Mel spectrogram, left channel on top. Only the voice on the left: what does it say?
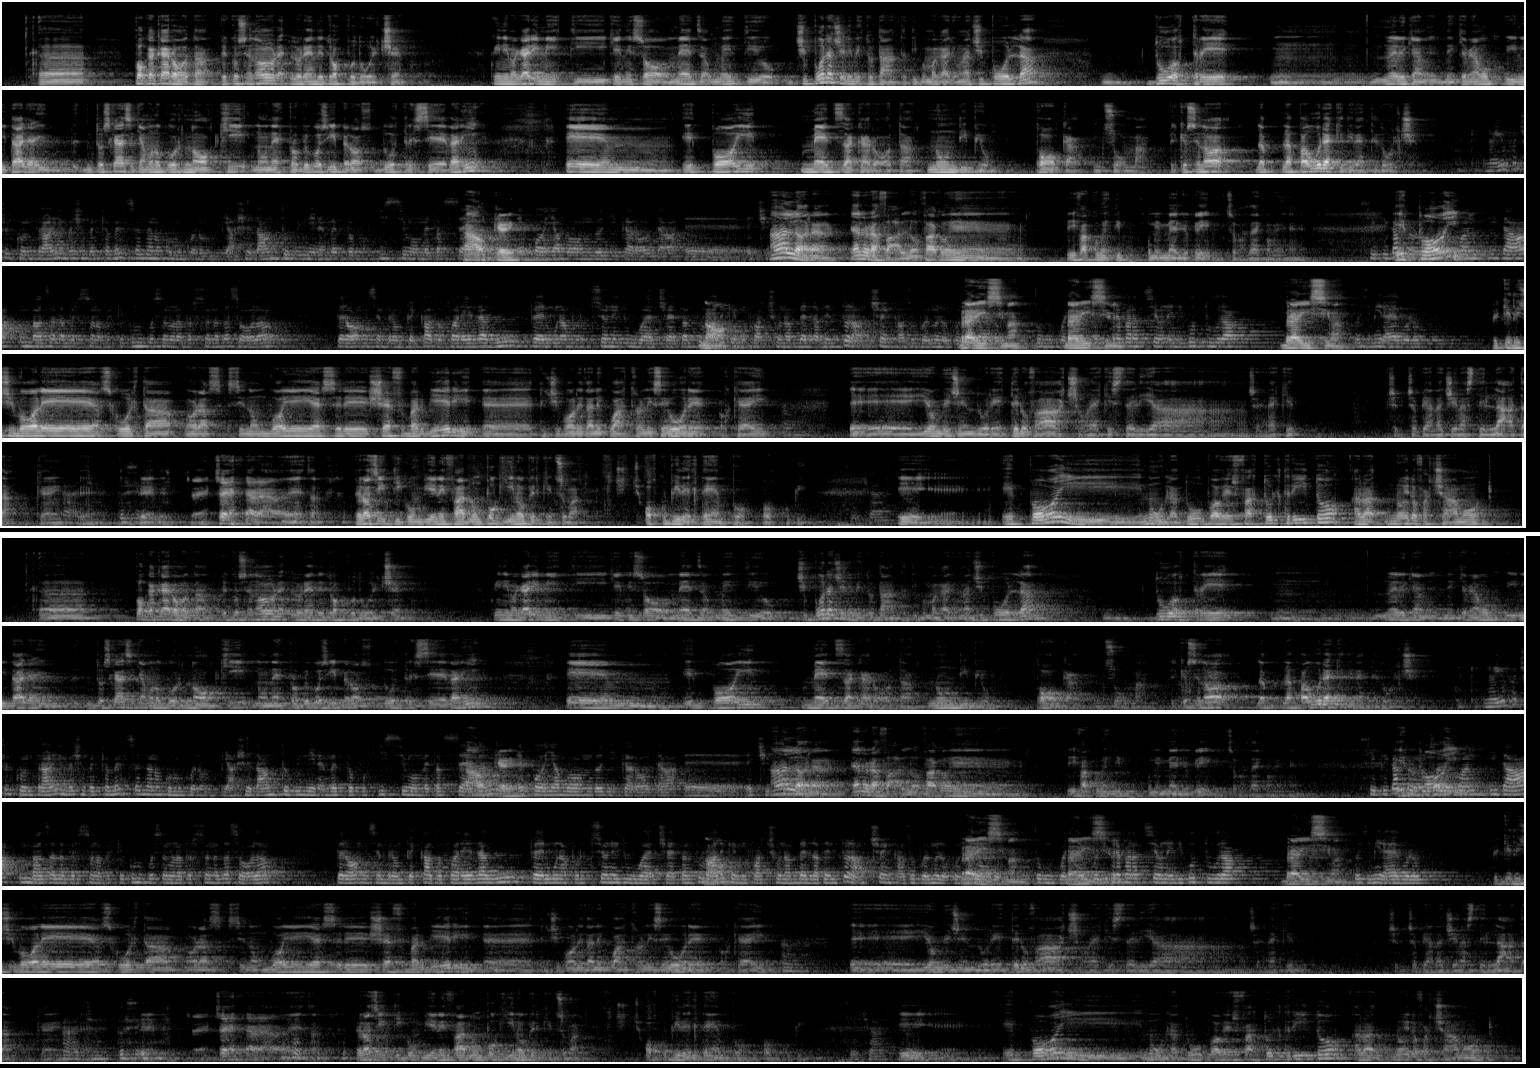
eh, poca carota, perché sennò lo re- lo rende troppo dolce. Quindi magari metti, che ne so, mezza, un metti, io- cipolla ce ne metto tanta, tipo magari una cipolla, due o tre, mm, noi le, chiam- le chiamiamo in Italia, in, in Toscana si chiamano gornocchi, non è proprio così, però so- due o tre sedani, e, mm, e poi mezza carota, non di più, poca, insomma, perché
sennò la, la paura è che diventi dolce.
Ah, ok.
Allora, e allora fallo, fa come, devi fare come, ti- come meglio credi, insomma, dai, come...
E
poi,
no,
bravissima,
bravissima,
bravissima.
Perché ti ci vuole, ascolta, ora s- se non vuoi essere chef barbieri, eh, ti ci vuole dalle 4 alle 6 ore, ok?
E io invece in due orette lo faccio, non è che stai lì a... cioè non è che c- ci abbiamo la cena stellata, ok? Eh,
mi
intendi? Cioè, <laughs> cioè, allora, vabbè,
insomma. Però sì, ti conviene farlo un pochino perché insomma ci- ci- occupi del tempo, occupi.
E, e poi nulla, dopo aver fatto il trito, allora noi lo facciamo,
